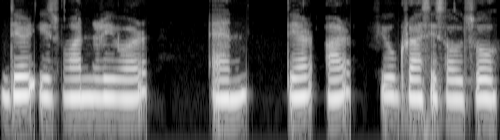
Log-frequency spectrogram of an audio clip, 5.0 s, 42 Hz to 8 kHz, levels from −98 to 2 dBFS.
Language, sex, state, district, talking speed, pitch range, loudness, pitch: English, female, Sikkim, Gangtok, 120 wpm, 205-220 Hz, -15 LUFS, 210 Hz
